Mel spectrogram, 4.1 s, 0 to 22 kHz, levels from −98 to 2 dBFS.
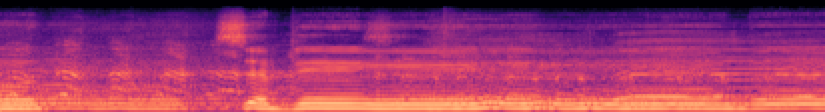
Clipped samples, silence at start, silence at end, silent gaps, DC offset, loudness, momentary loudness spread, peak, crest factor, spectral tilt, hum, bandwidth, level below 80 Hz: under 0.1%; 0 s; 0 s; none; under 0.1%; -16 LUFS; 8 LU; -4 dBFS; 12 dB; -6.5 dB/octave; none; 13 kHz; -54 dBFS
